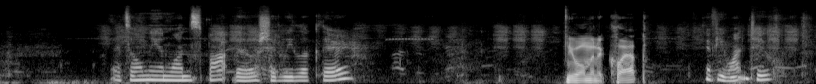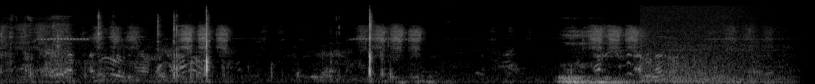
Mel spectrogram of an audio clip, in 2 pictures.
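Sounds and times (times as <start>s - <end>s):
speech: 1.1s - 3.7s, 5.6s - 6.5s, 7.1s - 8.0s
growl: 13.7s - 14.5s.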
